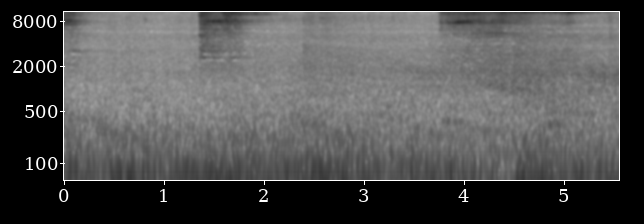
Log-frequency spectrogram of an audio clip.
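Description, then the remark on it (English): A train rumbles past with a heavy, steady roar, while high metallic wheel squeals rise over it in two long stretches. No one speaks. “I don't know if that train is stopping.”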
